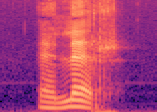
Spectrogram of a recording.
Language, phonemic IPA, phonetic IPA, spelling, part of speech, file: Swedish, /ˈɛlɛr/, [ˈɛlːɛ̠r], eller, conjunction / phrase, Sv-eller.ogg
- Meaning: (conjunction) 1. or 2. nor; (phrase) or what?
